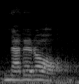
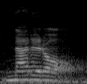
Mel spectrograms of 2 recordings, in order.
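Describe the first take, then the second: Both takes have the same delivery.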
